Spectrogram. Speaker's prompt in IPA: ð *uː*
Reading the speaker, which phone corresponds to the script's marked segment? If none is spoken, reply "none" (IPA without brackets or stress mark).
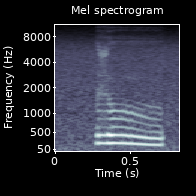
uː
